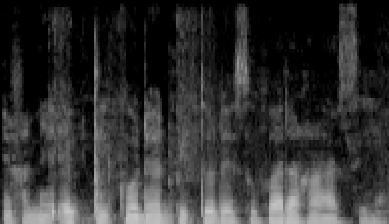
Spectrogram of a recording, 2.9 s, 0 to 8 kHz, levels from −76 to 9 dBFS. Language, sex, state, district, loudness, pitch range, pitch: Bengali, female, Assam, Hailakandi, -16 LUFS, 155-170 Hz, 165 Hz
